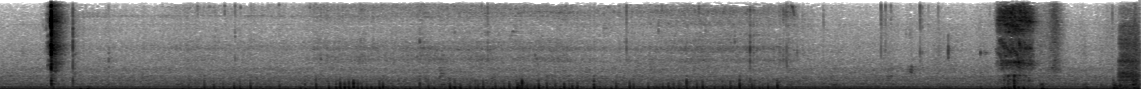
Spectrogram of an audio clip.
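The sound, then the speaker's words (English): Bong hit through a water pipe: a faint, soft bubbling gurgle over several seconds, with a sharp click near the start and a steady low hum throughout. “Alright, I'm going to take this right now. But I just want to make sure I put this out for you guys, man. This bong rip is for you guys.”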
